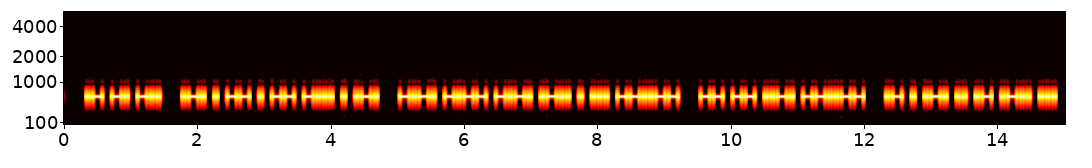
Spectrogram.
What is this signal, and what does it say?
Morse code, heard as a keyed tone, about 25 wpm, 600 Hz. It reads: AND REMEMBER CYCLES, MMF, AERIALS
